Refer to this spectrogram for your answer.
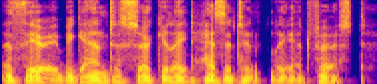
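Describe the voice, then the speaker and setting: A middle-aged man reading a scripted comic mystery story in a dry, measured, wryly grave manner. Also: very deep voice, expressive, vocal fry, no room sound. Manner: dry, measured, wry mock-gravity. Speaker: narrator.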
